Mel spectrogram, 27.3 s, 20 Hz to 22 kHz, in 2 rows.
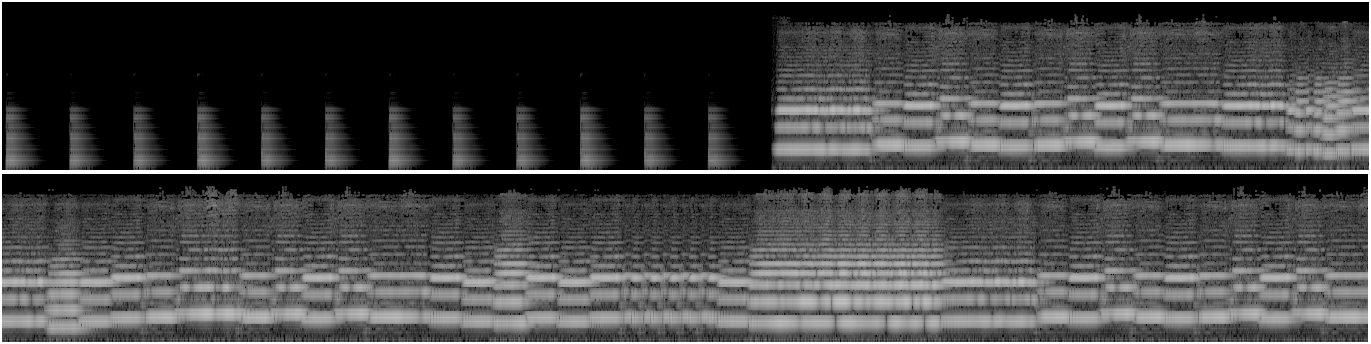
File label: sarabande; naudot; 6 babioles op10 no4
